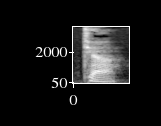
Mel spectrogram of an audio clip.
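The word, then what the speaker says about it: тя (茶): Китайцы – ча, а японцы – тя.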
